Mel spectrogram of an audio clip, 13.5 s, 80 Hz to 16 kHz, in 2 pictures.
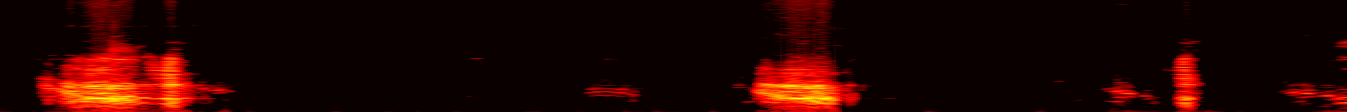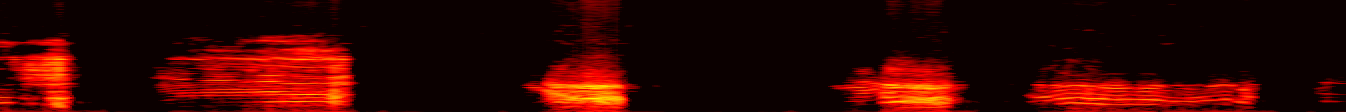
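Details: Carpathian red deer stag in the Bucovina mountains during the September 2022 rut: a long run of hoarse roars and shorter grunts, some rough and rolling, separated by brief silences.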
